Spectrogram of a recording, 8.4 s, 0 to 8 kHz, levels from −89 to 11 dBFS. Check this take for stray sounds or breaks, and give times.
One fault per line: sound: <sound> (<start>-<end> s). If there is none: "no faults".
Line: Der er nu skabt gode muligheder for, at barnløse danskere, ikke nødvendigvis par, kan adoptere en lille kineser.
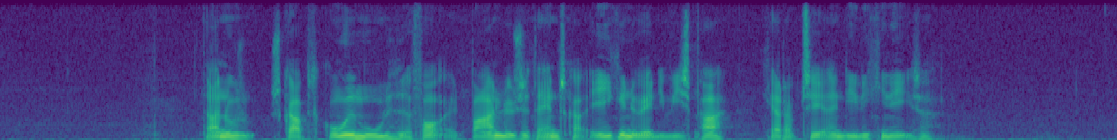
no faults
